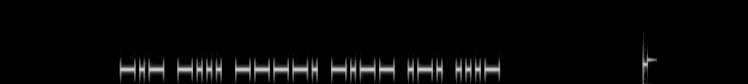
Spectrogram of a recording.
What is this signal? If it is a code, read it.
Morse code, heard as a keyed tone, about 25 wpm, 700 Hz. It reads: KB9YRV
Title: USA Call Signs - 6 Characters - 4x Character Spacing - 25wpm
